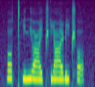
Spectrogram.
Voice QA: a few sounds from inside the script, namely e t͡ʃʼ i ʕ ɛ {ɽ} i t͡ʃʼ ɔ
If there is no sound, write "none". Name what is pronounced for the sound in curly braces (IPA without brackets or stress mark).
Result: ɽ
